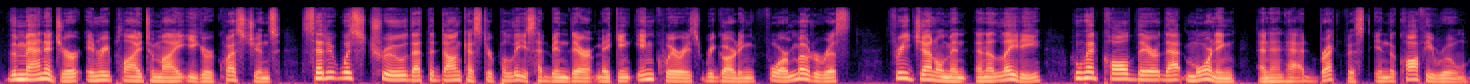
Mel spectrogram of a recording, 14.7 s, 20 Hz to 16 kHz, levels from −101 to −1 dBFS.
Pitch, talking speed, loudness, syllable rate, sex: 140 Hz, 165 wpm, -18 LUFS, 5.1 syllables/s, male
